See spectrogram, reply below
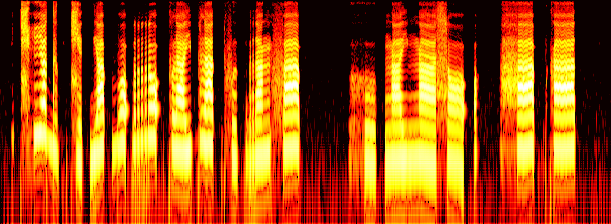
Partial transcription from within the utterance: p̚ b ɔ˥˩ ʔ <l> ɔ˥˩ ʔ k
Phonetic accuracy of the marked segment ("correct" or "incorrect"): incorrect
